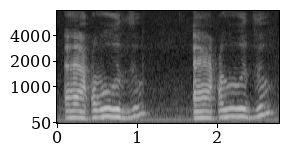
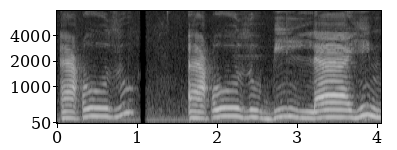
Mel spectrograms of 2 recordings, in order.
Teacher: اور یہ اقص الحلق سے نکلے گا ہمارا حمزہ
